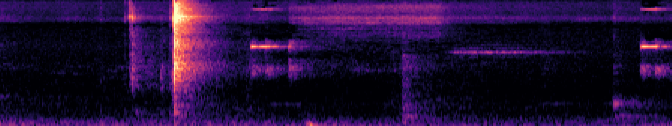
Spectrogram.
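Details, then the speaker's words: Havells BLDC ceiling fan that takes long to start or won't turn: on switch-on, a few short high beeps with faint clicks and no motor hum building, only slight back-and-forth movement. BLDC fan controller fault. "ఇది sound వచ్చి cake cake మని sound వస్తుంది. అంతేగాని ఏ విధమైనటువంటి response అనేది లేదు"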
